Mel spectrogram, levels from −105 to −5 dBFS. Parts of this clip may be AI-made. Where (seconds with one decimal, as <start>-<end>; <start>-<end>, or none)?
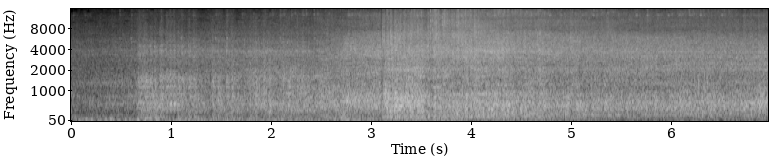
0.0-7.0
